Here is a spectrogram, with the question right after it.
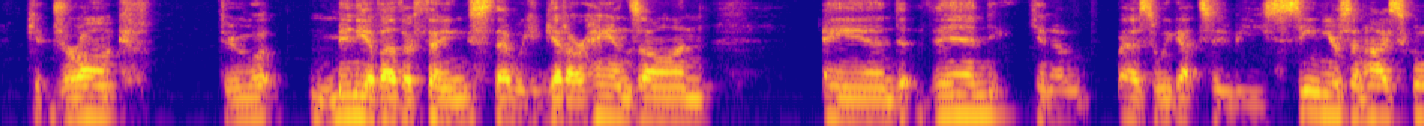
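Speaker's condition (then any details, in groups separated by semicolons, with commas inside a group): No condition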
